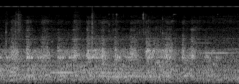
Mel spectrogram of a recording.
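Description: Motorised gantry drawing machine (pen plotter) moving its pen carriage while drawing a portrait: a steady mechanical whir with rapid, irregular clicks that stops at the end.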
